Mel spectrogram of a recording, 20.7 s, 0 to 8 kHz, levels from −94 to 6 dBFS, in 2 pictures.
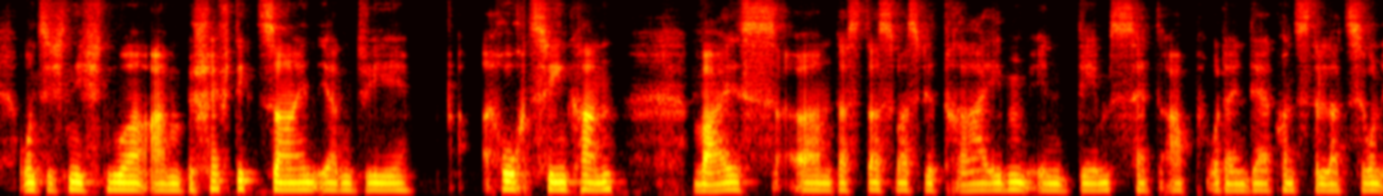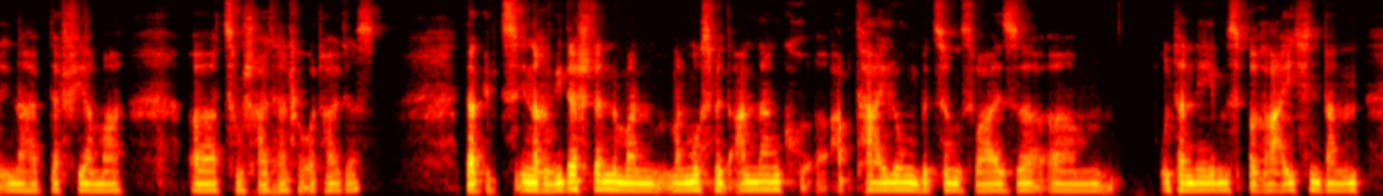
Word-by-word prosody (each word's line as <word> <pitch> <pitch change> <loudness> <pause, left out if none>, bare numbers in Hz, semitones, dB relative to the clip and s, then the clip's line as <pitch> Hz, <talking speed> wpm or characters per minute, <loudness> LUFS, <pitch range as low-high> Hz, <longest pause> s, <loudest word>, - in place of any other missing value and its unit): und 105 - +3
sich 100 - -4
nicht 105 -1 +3
nur 105 -1 +5
am 100 0 +3
Beschäftigtsein 110 -3 +3
irgendwie 100 -1 0 0.6
hochziehen 115 -2 +4
kann, 110 0 +3 0.5
weiß, 100 +4 +3
ähm, 100 -1 +2
dass 105 -2 -4
das, - - -1
was - - -3
wir - - -3
treiben, 100 +3 -1
in 100 -3 -3
dem 100 0 0
Setup - - -7
oder 100 0 -4
in 95 -1 -3
der 100 -1 -3
Konstellation 100 0 -2
innerhalb 100 -1 -5
der 100 - -6
Firma, 95 -3 -3 0.5
äh, 95 0 -1
zum - - -5
Scheitern - - -5
verurteilt - - -7
ist. - - -9 0.6
Da - - +7
gibt's - - -5
innere 105 -3 +4
Widerstände, 110 +1 +4
man 100 -2 +3
man 105 -1 -2
muss 110 0 +3
mit 105 - 0
anderen 110 0 +1 0.3
Abteilungen 105 0 0
beziehungsweise, 100 0 -2
ähm, 95 -1 -6 0.3
Unternehmensbereichen 105 0 -1
dann 100 +1 -3
105 Hz, 130 wpm, -26 LUFS, 100-105 Hz, 0.6 s, Da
